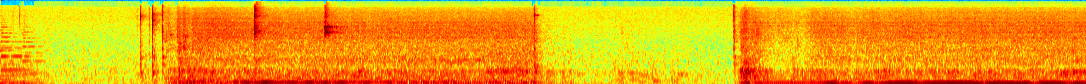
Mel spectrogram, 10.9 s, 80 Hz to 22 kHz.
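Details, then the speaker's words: Miele dishwasher showing error F24 or F51 at program start: steady low motor hum as the drain pump runs for about 100 seconds to empty water after the heating fault, then stops with the error remaining. "appare l'errore f24 o f51 e fa un rumore per un po' questo rumore che sentiamo è la lampadina che serve per scaricare l'acqua dalla macchina e rimane accesa per circa 100 secondi"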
